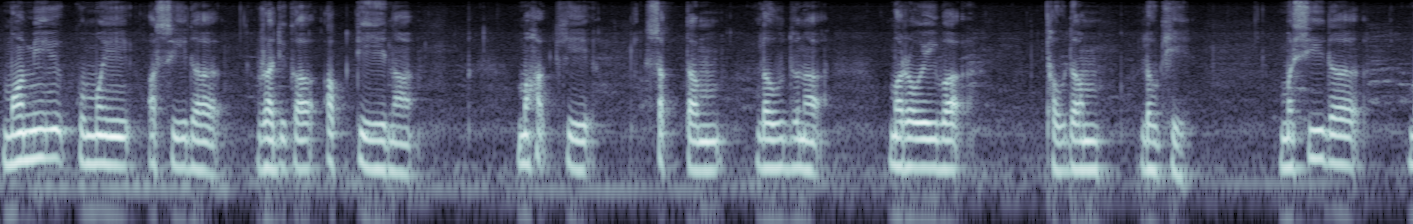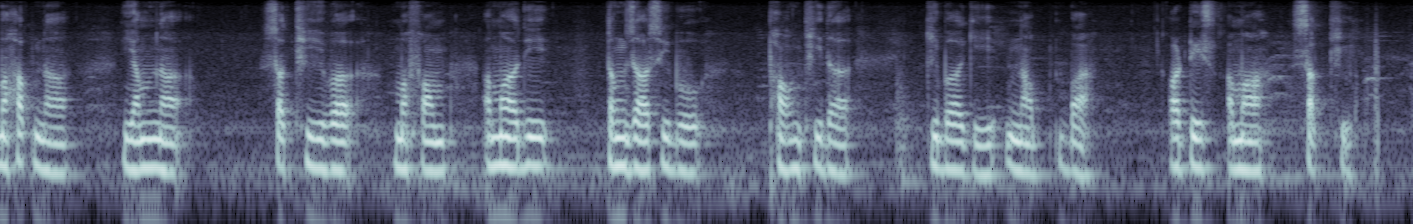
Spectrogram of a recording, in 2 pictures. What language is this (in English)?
Manipuri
